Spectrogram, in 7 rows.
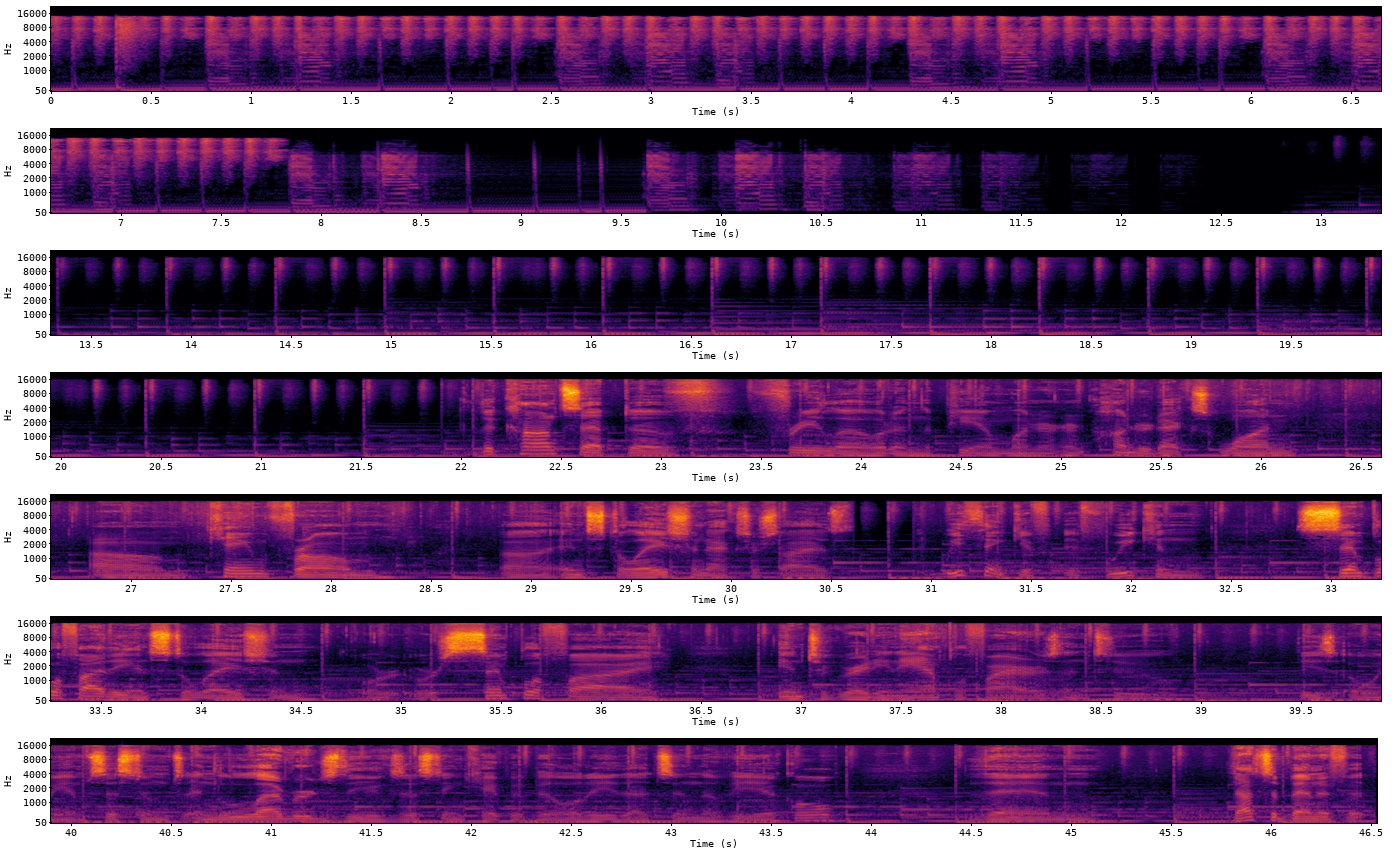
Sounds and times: Music: 0:00.0 - 0:46.5
Speech: 0:22.0 - 0:26.2, 0:26.8 - 0:43.9, 0:44.5 - 0:45.2, 0:45.8 - 0:46.5.

